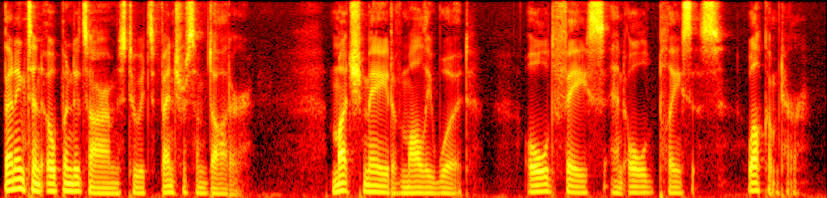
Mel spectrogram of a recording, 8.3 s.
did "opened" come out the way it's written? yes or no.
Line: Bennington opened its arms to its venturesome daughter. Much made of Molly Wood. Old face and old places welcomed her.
yes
